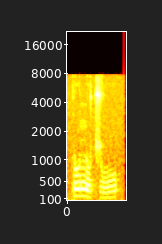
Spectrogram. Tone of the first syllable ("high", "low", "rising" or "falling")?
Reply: high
